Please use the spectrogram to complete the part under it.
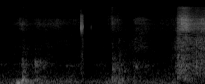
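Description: Fabric rustles softly under a hand smoothing it out.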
